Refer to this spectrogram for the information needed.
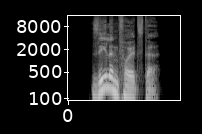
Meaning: inflection of seelenvoll: 1. strong/mixed nominative/accusative feminine singular superlative degree 2. strong nominative/accusative plural superlative degree
- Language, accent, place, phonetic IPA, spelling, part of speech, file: German, Germany, Berlin, [ˈzeːlənfɔlstə], seelenvollste, adjective, De-seelenvollste.ogg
